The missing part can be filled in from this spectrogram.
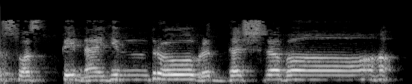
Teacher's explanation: next to na, is a visarga, and visarga is dropped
